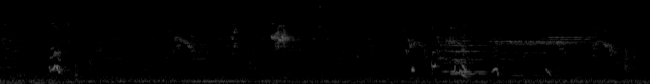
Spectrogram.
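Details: Pomeranian puppies whining for food: soft, scattered high squeaks and short whimpers, several overlapping, rising and falling in pitch, with quiet gaps between bursts and faint background hiss.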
